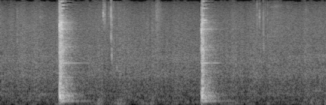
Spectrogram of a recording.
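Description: Two sharp knocks about two seconds apart, each with a short ring, struck deliberately by a lecturing Buddhist monk as a Seon teaching gesture: the sound is made so the listeners will ask who it is that hears it.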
